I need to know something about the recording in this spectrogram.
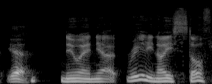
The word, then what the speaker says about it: Nguyen: Oh, Nguyen. Yeah. Nguyen.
